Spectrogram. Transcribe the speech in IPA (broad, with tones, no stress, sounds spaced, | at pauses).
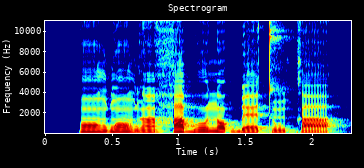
ɔ̃˦ ɡ͡b ɔ̃˦˨ ɡ ã˨ h a˨˦ b o˧ n ɔ˧ ɡ͡b ɛ˨ t ũ˨ k a˨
